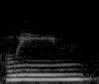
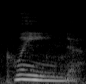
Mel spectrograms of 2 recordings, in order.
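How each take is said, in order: First: "Cleaned" loud, ending in a plain D sound; "Cleaned" said loudly with only a D ending; exaggerated word endings. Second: "cleaned" with the final D said clearly; exaggerated word endings. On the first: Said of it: "where you only hear the d". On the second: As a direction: stress the D at the end of "cleaned". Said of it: "say that we have already cleaned". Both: Shown as a demonstration.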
